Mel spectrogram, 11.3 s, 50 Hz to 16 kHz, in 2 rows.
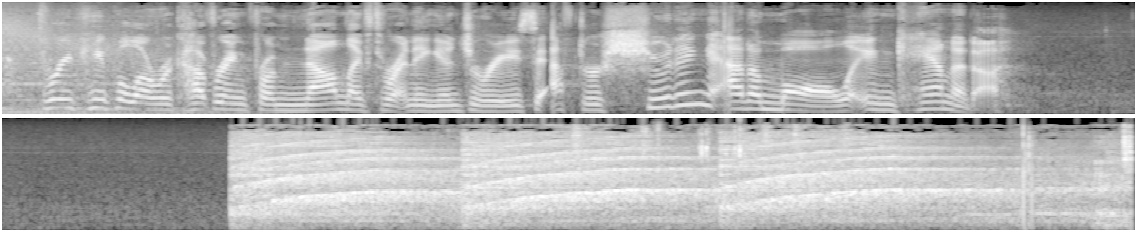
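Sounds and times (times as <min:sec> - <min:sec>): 
speech: 0:00.2 - 0:05.2
emergency vehicle sirens wailing at a mall in Edmonton after a shooting: 0:06.9 - 0:11.2.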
